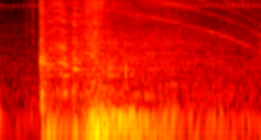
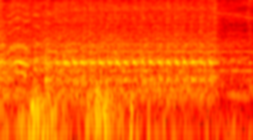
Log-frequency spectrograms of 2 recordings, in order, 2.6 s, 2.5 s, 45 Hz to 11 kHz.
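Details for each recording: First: 2003 Chevy Silverado Classic V8 with intermittent no-crank, bypassing the ignition switch yellow wire with a test light: starter whirs about 1.5 seconds and winds down without catching, then clicks; dash reads theft deterrent enabled. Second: 2003 Chevy Silverado Classic V8 no-crank diagnosis, starter relay socket pins 30 and 87 jumped to send voltage straight to the starter: steady, brisk cranking with a strong starter whir; the load side of the starter circuit is fine.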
